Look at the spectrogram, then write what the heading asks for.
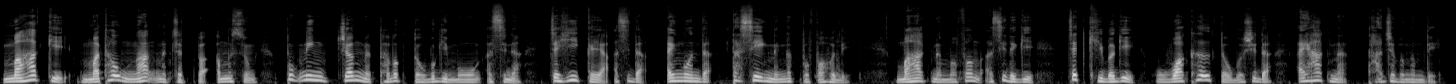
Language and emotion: Manipuri, surprised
